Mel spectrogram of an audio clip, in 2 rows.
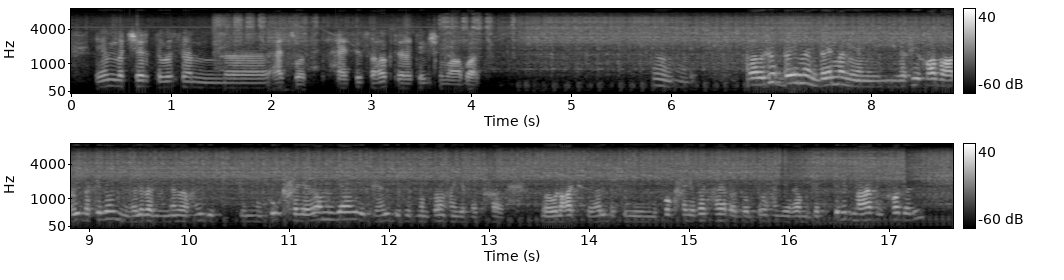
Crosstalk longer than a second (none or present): none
